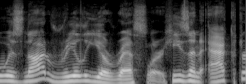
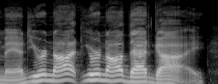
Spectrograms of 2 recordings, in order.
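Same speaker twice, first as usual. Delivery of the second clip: usual speaking voice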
